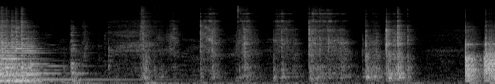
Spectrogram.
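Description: Metal parts of an electric meat grinder being handled and taken apart. A loud clang rings on for about a second, then come scraping and clinking as the grinder head is worked loose, and another clatter near the end.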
